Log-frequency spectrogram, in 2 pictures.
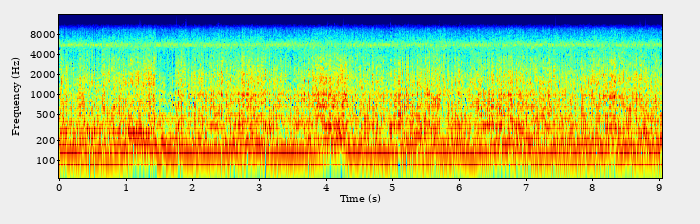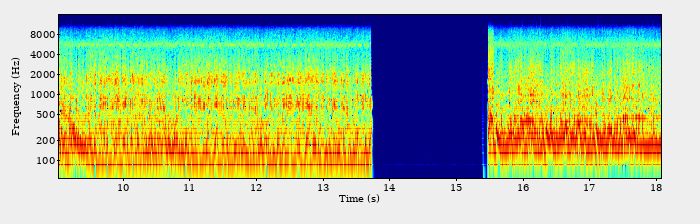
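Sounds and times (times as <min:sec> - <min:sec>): loud rumbling drone with hiss: 0:00.0 - 0:13.8, 0:15.4 - 0:18.0.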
